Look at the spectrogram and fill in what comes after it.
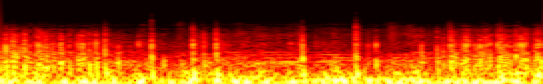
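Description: Aerial fireworks display: many shells bursting in quick succession, a dense, irregular run of loud bangs and crackles over a continuous low rumble.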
